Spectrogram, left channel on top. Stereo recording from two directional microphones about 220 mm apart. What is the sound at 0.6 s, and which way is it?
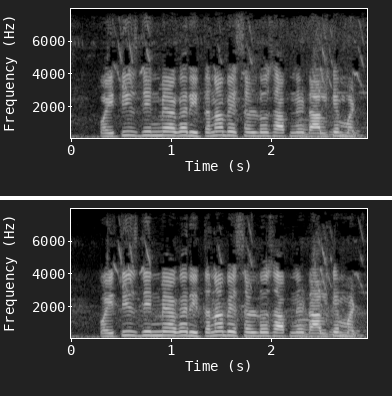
Speech, 10° left (ahead or behind).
